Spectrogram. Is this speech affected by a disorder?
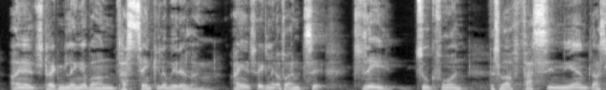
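Yes: Parkinson's disease; needs much training.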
